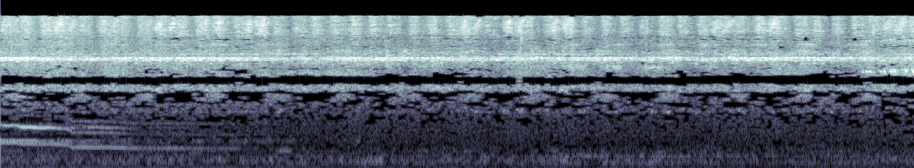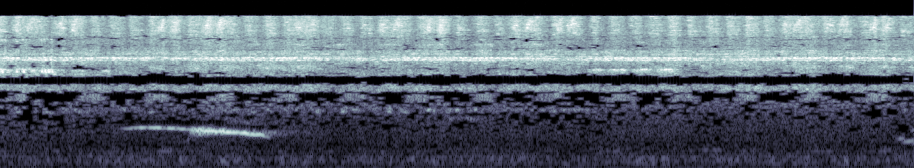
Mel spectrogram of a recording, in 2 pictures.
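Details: Crickets fill a village night with constant shrill, rapidly pulsed chirping in stacked high bands. Several lower whistled notes slide downward at the start, and another descending whistle comes about eight seconds in.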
